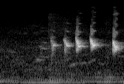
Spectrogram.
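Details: Energetic sooty-headed bulbul song meant for luring and tutoring other birds: five clear, bubbly, slightly falling notes delivered quickly and evenly within less than a second, against a near-silent background.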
